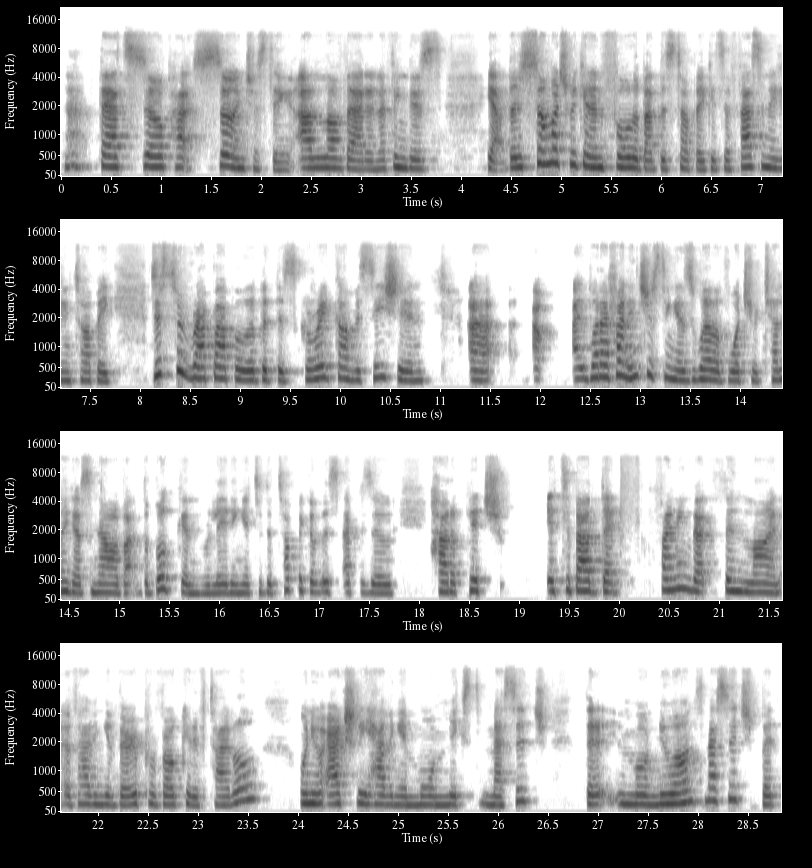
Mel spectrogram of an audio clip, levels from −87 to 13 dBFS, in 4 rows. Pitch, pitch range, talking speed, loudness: 220 Hz, 205-250 Hz, 185 wpm, -22 LUFS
